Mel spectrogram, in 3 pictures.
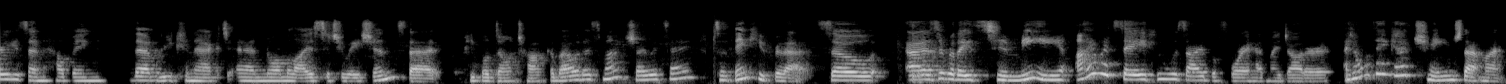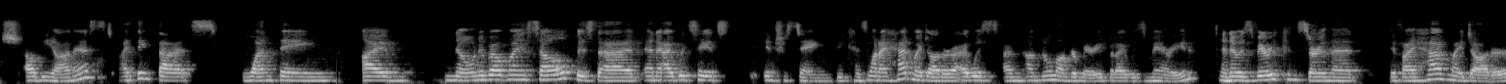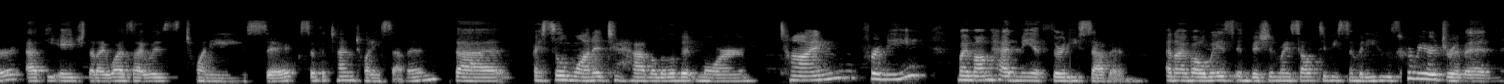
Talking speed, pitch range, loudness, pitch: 180 wpm, 165-210 Hz, -21 LUFS, 180 Hz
